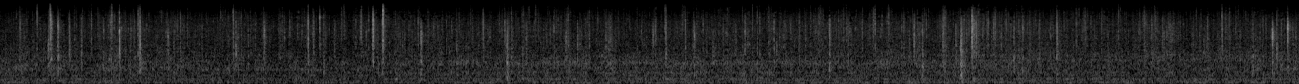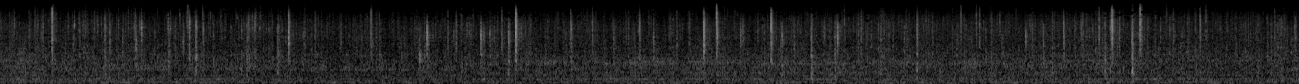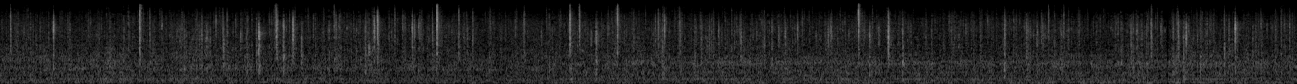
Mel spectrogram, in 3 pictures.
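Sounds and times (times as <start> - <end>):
fire crackling and popping: 0.0 - 38.9.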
